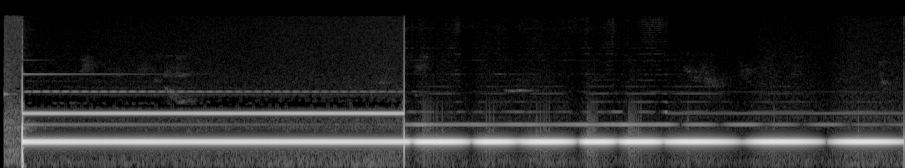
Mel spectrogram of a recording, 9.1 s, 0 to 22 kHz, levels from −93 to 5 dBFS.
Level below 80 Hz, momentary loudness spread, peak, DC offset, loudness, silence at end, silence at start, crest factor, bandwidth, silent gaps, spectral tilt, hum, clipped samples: -58 dBFS; 3 LU; 0 dBFS; under 0.1%; -13 LUFS; 0 s; 0.2 s; 12 dB; 3.2 kHz; none; -6 dB/octave; none; under 0.1%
